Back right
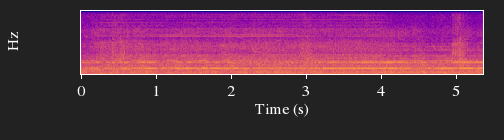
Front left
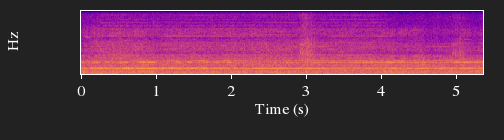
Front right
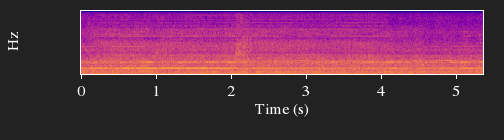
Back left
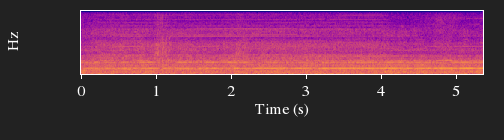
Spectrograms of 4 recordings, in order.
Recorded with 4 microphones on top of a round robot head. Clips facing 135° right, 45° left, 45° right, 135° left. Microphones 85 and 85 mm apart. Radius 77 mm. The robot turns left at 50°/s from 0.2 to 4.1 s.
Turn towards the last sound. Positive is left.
turn(degrees=-165)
